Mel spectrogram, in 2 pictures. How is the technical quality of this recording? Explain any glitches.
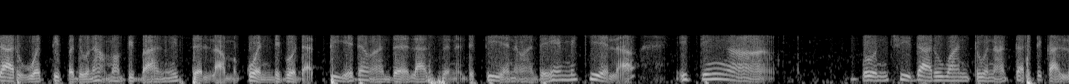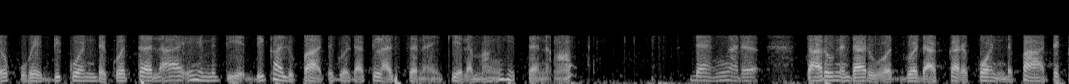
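The quality is poor. The speech has been through two damaging stages, and both run through the whole clip.

Overdone noise removal is there from start to finish. The denoiser was pushed so hard that it cuts any frequency band sitting near its noise estimate, and the quieter parts of the voice go with it. The pauses fall to near silence with little twinkling specks.

G.726 ADPCM coding also runs throughout. It sends each sample as a coarse difference from a running prediction, and the heavy damage here fits the 16 kbit/s rate, with only about 2 bits per sample. That gives a harsh, rasping hiss that rises and falls with the speech level. Nothing gets through above 3.9 kHz, so the sound is boxed into a narrow telephone band.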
